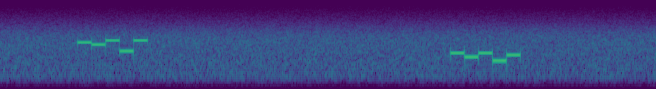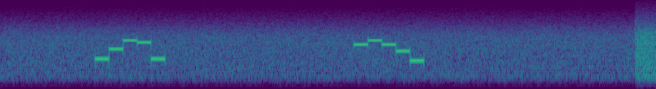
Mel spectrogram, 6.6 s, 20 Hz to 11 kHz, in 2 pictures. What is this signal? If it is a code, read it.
Five-tone selective call (ZVEI), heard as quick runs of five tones, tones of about 70 ms, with radio hiss and a squelch burst at the end. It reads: 09966 53514 27702 99961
